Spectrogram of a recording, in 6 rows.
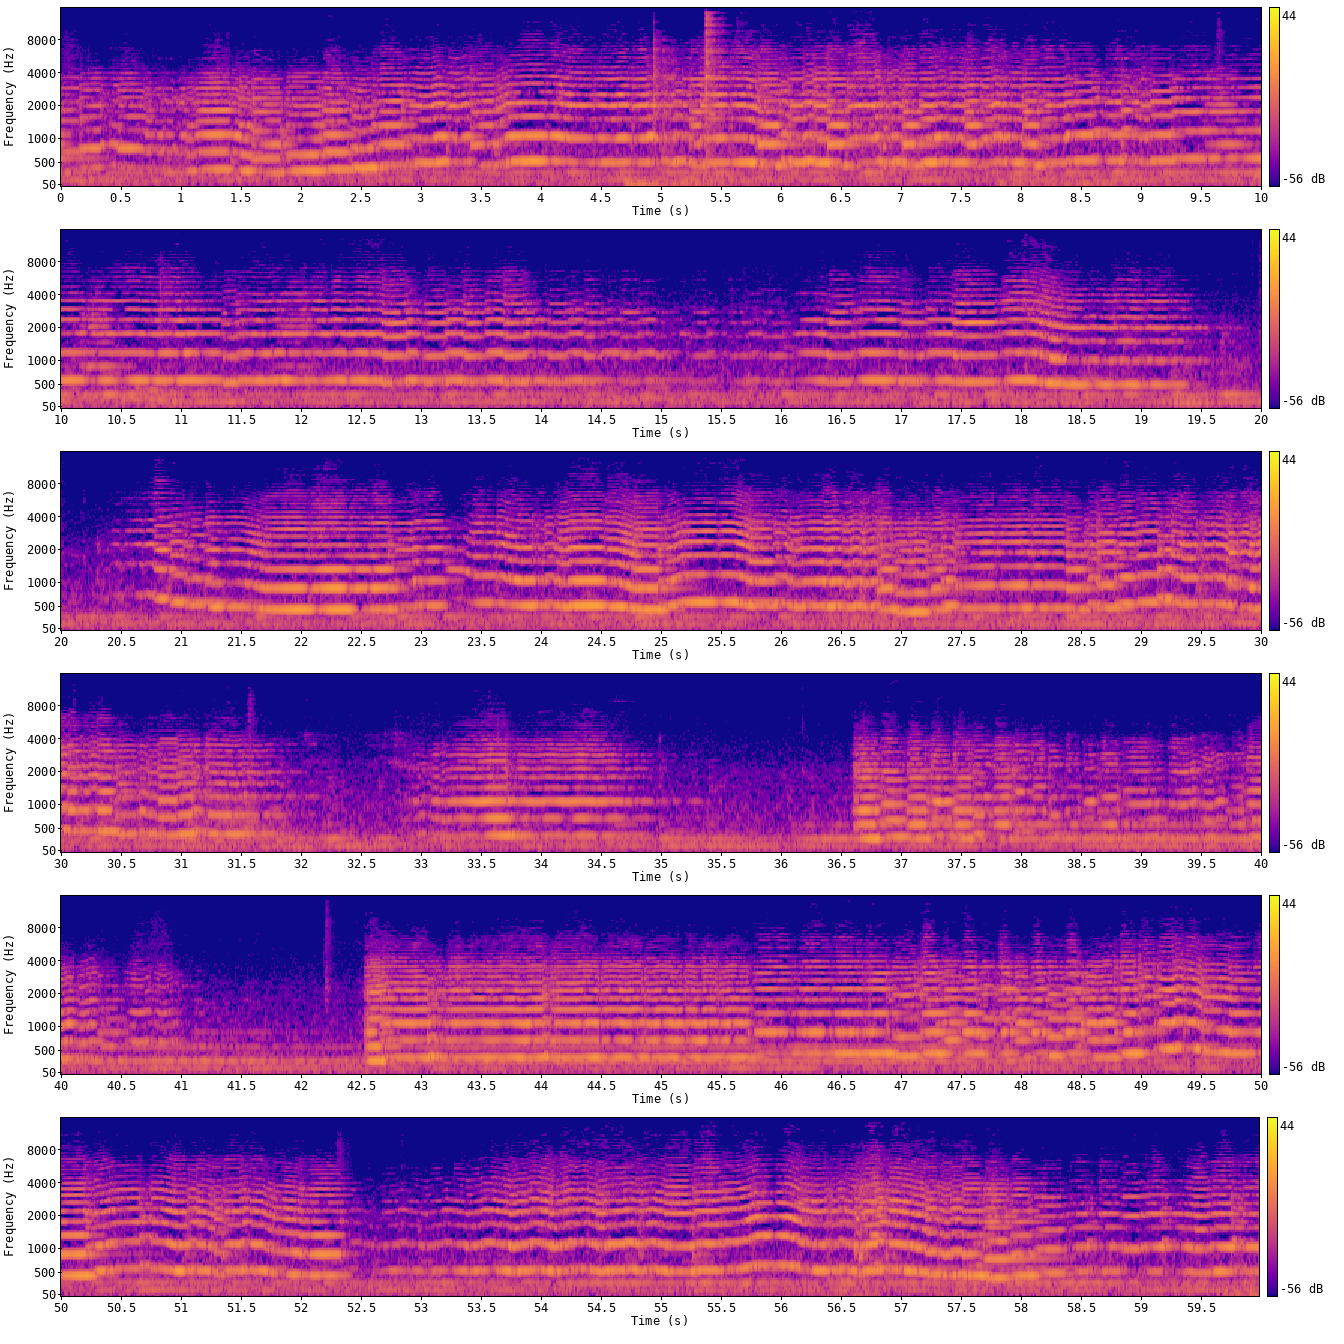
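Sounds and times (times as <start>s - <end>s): solo violin improvising: 0.0s - 59.9s.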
